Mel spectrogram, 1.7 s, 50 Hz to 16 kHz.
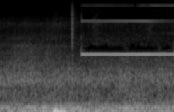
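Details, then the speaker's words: Yamaha YFZ450 electric-start ATV with starter button failing: multimeter continuity test from battery negative to engine gives a clean steady beep, confirming good ground. "As long as we get good ground, you should hear a noise. You should hear noise and then we'll know that that's good ground."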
